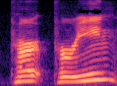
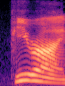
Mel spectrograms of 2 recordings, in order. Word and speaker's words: Perine: Per pin, is that how you say it? Perine, he had 14 touches or 14 rushes.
